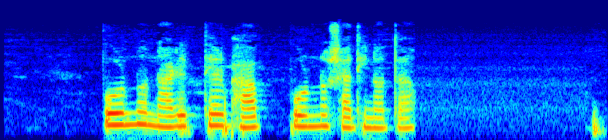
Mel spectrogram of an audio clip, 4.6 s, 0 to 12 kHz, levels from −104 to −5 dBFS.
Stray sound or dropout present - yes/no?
no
